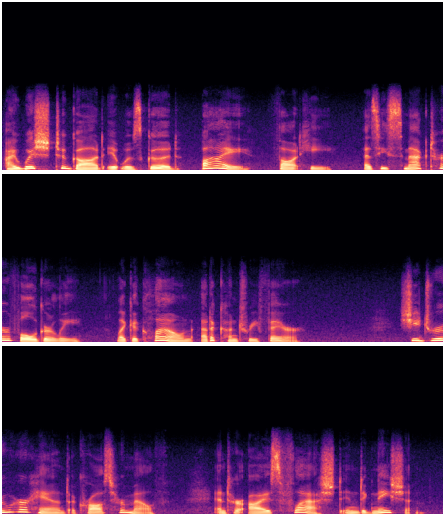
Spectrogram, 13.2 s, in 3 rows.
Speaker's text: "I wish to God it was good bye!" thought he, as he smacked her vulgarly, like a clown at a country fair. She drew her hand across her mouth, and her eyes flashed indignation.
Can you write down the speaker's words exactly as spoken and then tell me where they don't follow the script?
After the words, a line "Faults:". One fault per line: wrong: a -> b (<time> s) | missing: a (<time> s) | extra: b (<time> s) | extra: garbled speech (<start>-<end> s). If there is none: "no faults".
"I wish to God it was good bye!" thought he, as he smacked her vulgarly, like a clown at a country fair. She drew her hand across her mouth, and her eyes flashed indignation.
Faults:
no faults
